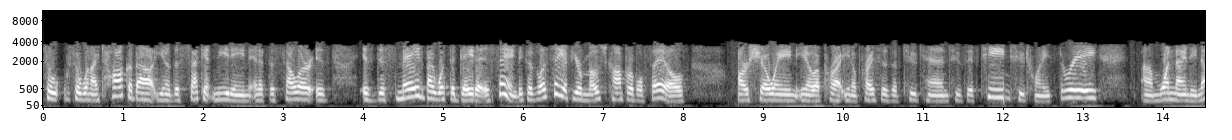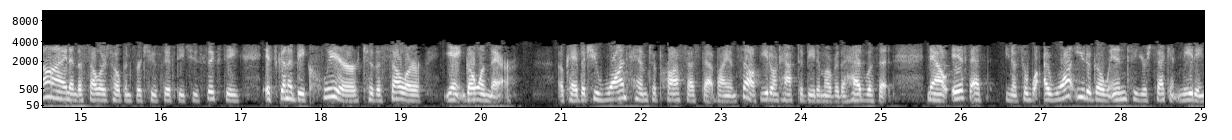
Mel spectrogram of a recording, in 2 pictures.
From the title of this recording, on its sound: Teleseminar Recording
